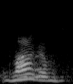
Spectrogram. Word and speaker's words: Maugham: How do you pronounce that, Angie? I believe it. You're right. Maugham.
